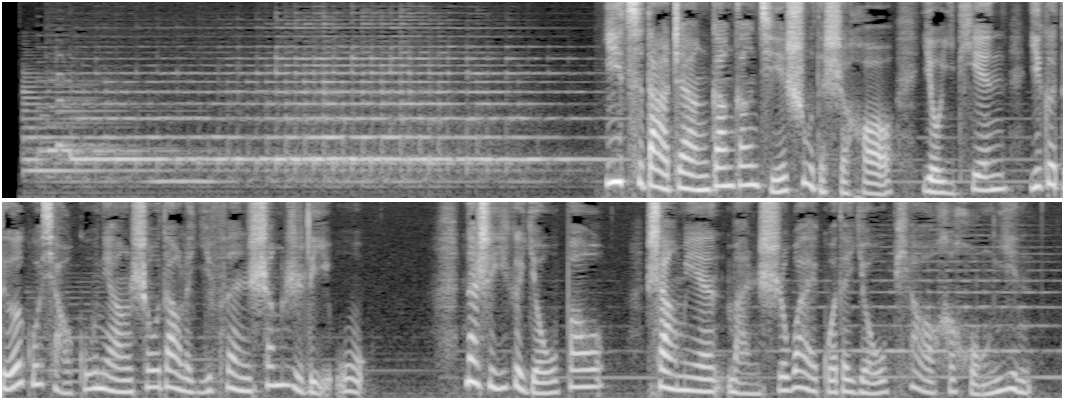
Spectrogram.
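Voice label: China, female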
